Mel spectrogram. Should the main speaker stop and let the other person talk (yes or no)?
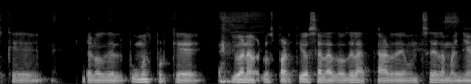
yes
